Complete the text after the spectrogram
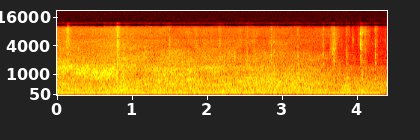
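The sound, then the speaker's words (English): A car drives along steadily on the way to a store, a constant engine hum under broad road and wind noise, fairly loud throughout with no pauses or talking. “I can drive to the store and get more things.”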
